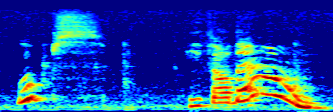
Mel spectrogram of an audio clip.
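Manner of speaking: playful. Real, not acted. Playful aside to child.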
